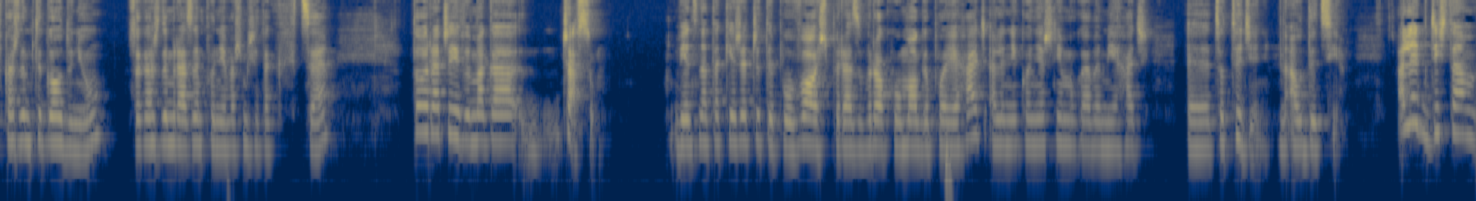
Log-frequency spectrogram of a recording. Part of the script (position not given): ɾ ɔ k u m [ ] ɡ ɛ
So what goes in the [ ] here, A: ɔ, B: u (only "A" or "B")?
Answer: A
